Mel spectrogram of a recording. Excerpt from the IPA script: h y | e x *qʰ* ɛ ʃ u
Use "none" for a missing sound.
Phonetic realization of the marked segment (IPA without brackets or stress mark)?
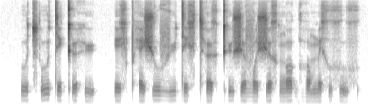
pʰ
